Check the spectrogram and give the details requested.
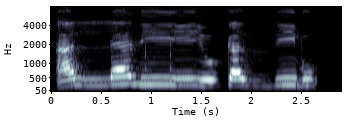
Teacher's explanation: Zi-nya dibaca panjang. Alasannya ada kasroh diikuti ya sukun. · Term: panjang asli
